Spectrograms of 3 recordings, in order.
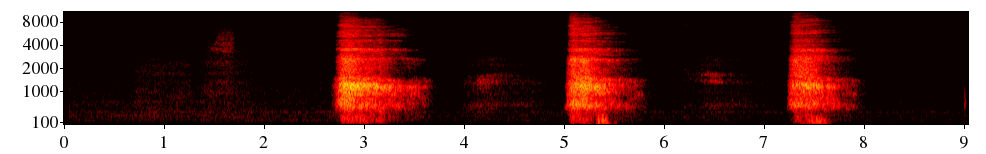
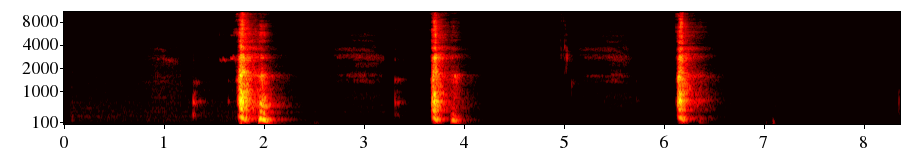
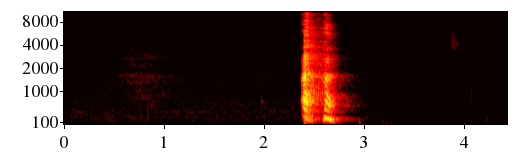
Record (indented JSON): {
  "exhalation_length": "9.0 s",
  "exhalation_amplitude": 10130,
  "exhalation_signal_mean_std_ratio": 0.31,
  "three_cough_length": "8.4 s",
  "three_cough_amplitude": 32767,
  "three_cough_signal_mean_std_ratio": 0.16,
  "cough_length": "4.4 s",
  "cough_amplitude": 32767,
  "cough_signal_mean_std_ratio": 0.16,
  "survey_phase": "beta (2021-08-13 to 2022-03-07)",
  "age": "65+",
  "gender": "Male",
  "wearing_mask": "No",
  "symptom_fatigue": true,
  "smoker_status": "Ex-smoker",
  "respiratory_condition_asthma": false,
  "respiratory_condition_other": false,
  "recruitment_source": "REACT",
  "submission_delay": "2 days",
  "covid_test_result": "Negative",
  "covid_test_method": "RT-qPCR",
  "influenza_a_test_result": "Negative",
  "influenza_b_test_result": "Negative"
}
